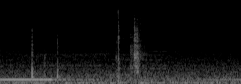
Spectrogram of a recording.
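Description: A button clicks on a cassette player.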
